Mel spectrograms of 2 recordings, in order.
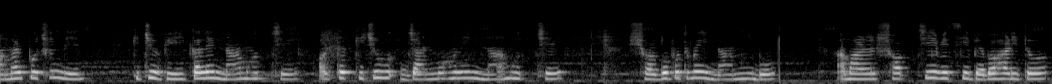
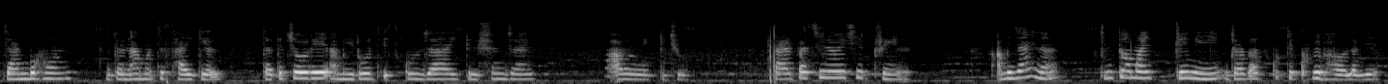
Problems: none marked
